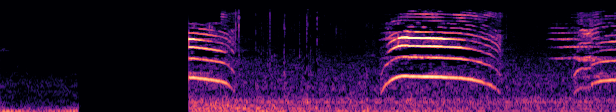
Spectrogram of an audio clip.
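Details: A cat gives three drawn-out, arching meows that rise and then fall, after a short stretch of silence, over a steady hiss of background noise.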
